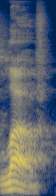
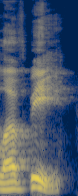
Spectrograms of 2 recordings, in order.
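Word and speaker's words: LOVB: My guest today is my good friend Mike Buffano, CFO at League One Volleyball, pronounced love, not love B.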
